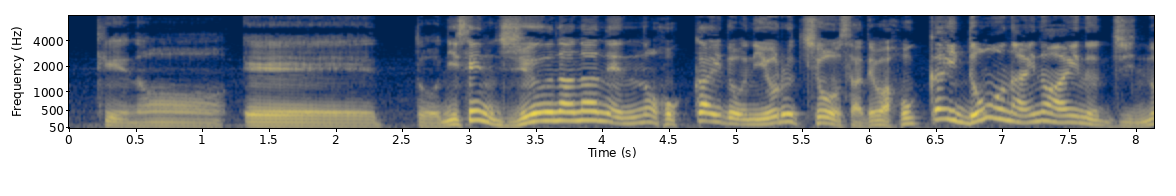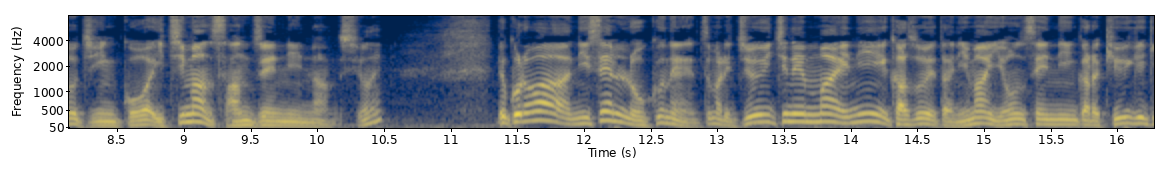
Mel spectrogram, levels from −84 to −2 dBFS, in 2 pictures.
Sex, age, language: male, 50-69, Japanese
